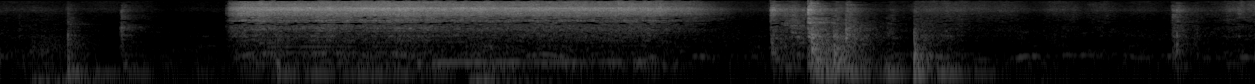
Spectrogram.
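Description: Water pouring out of a tilted stainless steel electric kettle: a steady splashing hiss for about two and a half seconds, then a couple of knocks as the kettle is handled.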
